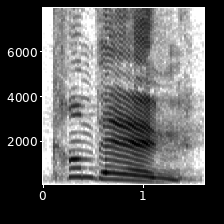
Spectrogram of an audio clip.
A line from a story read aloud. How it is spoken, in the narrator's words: returned the nephew gaily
